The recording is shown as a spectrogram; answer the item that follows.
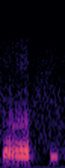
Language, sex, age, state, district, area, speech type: Maithili, female, 45-60, Bihar, Madhubani, rural, conversation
